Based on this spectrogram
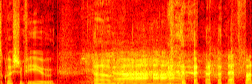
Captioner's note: people laughing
